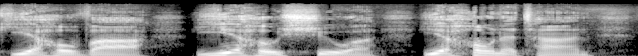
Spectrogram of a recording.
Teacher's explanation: that Yah, naturally turns into an eh at the beginning of a word like Yehovah, Yehoshua, Yehonatan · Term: pretonal shortening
